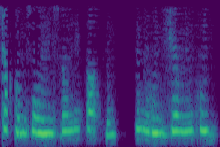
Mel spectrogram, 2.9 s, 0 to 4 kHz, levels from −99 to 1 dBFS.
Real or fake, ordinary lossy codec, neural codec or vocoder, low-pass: fake; AAC, 16 kbps; codec, 16 kHz, 0.5 kbps, FreqCodec, smaller model; 3.6 kHz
